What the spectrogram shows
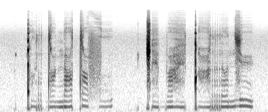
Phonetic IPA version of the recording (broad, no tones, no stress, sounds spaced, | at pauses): ǃ ṳ r dˤ ɑ ŋ ɜ tˤ ɤ f ṳ | ǁ ɛ̤ b ɑ ɦ ɛ̤ ǃ ɑ̤ r ɤ n z y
